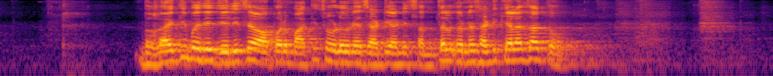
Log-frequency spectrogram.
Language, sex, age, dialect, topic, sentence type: Marathi, male, 41-45, Varhadi, agriculture, statement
